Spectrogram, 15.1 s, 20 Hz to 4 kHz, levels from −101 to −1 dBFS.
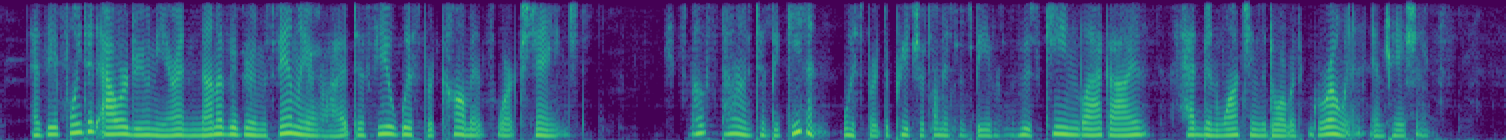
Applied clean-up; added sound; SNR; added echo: neural separator model SepFormer WHAMR!.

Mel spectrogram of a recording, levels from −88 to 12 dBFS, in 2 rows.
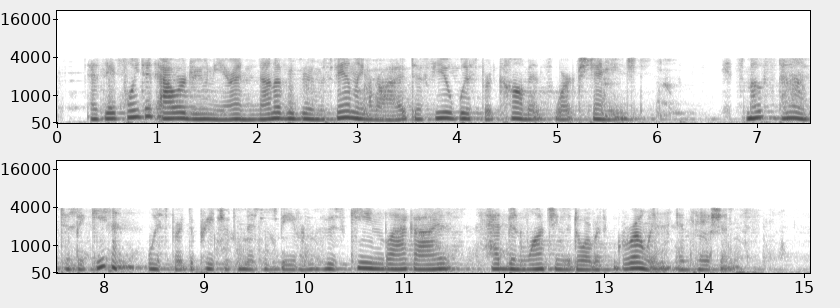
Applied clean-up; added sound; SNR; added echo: neural separator model SepFormer DNS4.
